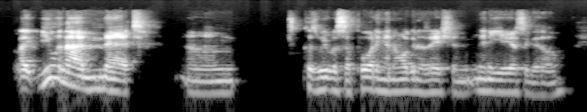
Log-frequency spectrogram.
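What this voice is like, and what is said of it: New York accent. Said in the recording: “My New York accent is hard. It's hard to overcome.”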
